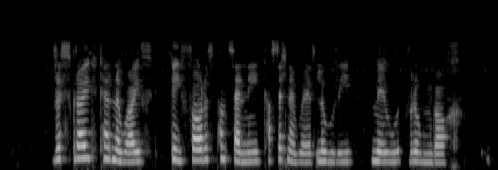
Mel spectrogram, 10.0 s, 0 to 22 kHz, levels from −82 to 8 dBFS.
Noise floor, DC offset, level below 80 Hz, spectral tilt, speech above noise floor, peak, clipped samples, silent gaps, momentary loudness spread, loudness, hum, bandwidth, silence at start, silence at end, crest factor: -76 dBFS; under 0.1%; -76 dBFS; -5 dB/octave; 50 dB; -10 dBFS; under 0.1%; none; 12 LU; -27 LUFS; none; 8.2 kHz; 1.05 s; 0.85 s; 18 dB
